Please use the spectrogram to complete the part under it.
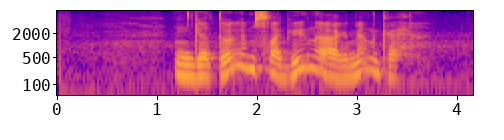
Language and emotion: Russian, positive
